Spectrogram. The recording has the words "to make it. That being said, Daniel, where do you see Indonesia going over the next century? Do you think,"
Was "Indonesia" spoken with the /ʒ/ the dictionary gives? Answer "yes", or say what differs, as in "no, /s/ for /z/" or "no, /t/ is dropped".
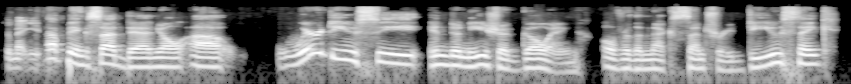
yes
